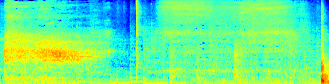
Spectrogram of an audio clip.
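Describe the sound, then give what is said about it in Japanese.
A fizzy hiss of carbonation rises near the start as Suntory Tennensui sparkling natural water is drunk from a bottle, followed by a few soft clicks, a gulp-like thud and a sharp clack at the end. “今サントリーの天然水のスパークリング飲んでます。”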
